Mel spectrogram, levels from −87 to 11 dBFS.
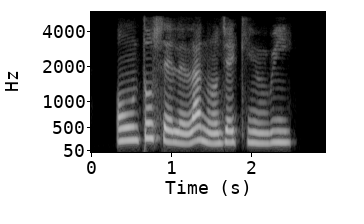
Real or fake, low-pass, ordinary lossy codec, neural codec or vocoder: fake; 5.4 kHz; MP3, 32 kbps; codec, 16 kHz in and 24 kHz out, 0.9 kbps, LongCat-Audio-Codec, four codebook decoder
